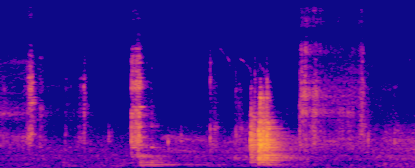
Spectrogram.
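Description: Light handling noise of a hand tool and lubricant applicator working into a galvanised boat-trailer fitting: a few small metallic clicks and rubs, then a brief hiss near the end.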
